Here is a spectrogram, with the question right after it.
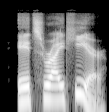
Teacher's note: Notice how it is becomes its.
